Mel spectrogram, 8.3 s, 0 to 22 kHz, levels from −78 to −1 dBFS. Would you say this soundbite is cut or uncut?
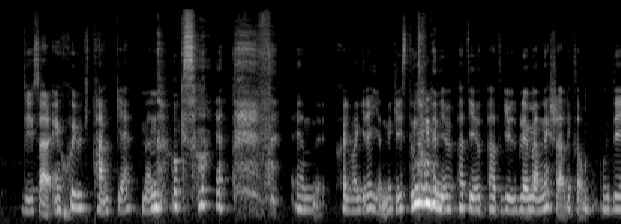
uncut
